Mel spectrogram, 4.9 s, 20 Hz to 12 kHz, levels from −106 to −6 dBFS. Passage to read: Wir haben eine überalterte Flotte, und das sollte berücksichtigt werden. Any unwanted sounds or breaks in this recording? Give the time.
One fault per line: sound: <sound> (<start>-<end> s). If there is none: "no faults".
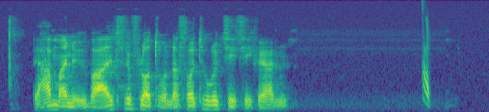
sound: chirp (4.2-4.3 s)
